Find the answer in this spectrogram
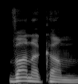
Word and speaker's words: vanakkam: He was no longer the untouchable CEO but a student, stumbling over the word vanakkam as Aisha corrected him with a patient nod. "Push the second syllable," she said, her tone firm but kind.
